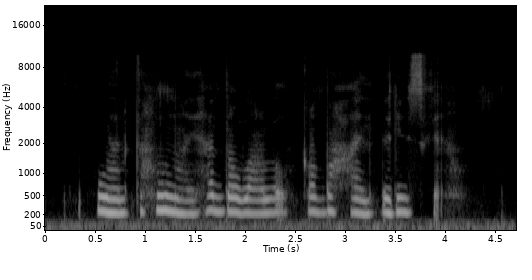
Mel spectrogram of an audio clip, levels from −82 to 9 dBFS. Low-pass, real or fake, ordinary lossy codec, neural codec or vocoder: 9.9 kHz; fake; none; autoencoder, 22.05 kHz, a latent of 192 numbers a frame, VITS, trained on many speakers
